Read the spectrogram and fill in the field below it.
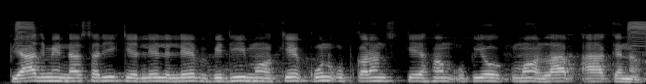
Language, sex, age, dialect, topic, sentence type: Maithili, male, 18-24, Southern/Standard, agriculture, question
